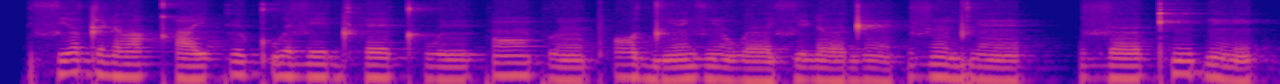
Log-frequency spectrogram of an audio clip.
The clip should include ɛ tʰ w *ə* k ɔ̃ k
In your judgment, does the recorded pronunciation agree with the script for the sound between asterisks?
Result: no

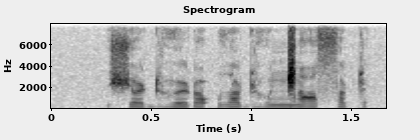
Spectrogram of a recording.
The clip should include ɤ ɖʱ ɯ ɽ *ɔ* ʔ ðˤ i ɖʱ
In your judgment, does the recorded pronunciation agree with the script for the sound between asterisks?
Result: no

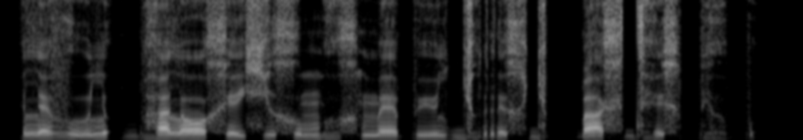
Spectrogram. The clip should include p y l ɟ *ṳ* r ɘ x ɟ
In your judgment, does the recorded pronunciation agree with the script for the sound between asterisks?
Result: yes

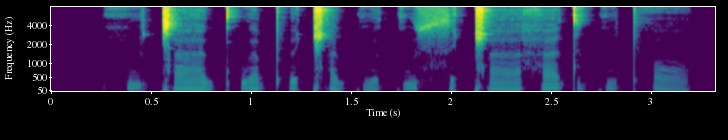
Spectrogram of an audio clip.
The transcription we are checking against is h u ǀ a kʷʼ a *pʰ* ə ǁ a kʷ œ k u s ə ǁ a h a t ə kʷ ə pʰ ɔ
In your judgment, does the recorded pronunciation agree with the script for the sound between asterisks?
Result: no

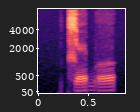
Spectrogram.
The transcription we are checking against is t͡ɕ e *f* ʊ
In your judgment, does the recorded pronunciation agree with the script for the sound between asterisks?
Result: no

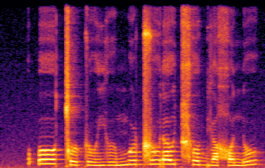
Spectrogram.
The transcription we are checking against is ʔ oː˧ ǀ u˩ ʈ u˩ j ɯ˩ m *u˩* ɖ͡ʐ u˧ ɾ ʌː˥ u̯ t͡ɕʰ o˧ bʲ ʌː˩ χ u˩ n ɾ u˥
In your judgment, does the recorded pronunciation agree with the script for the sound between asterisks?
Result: no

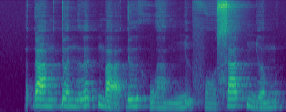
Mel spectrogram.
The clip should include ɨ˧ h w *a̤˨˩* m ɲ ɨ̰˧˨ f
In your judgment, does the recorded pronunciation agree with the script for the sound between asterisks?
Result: yes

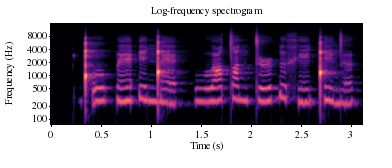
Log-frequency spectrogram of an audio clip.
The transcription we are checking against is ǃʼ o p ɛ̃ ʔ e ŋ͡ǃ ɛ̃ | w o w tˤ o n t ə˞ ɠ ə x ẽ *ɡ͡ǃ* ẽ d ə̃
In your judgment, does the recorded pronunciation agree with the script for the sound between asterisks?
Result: no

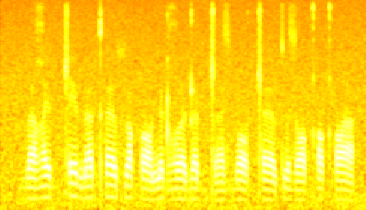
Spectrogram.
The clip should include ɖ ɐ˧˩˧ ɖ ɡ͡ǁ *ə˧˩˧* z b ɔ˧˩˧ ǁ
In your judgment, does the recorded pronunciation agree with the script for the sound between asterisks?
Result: no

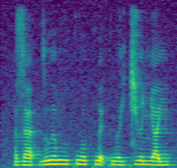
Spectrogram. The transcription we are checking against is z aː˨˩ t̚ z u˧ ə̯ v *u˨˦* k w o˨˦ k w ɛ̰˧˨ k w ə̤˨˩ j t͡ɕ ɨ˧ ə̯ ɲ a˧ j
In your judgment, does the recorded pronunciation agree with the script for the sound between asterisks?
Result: yes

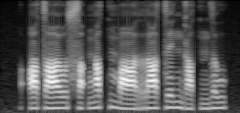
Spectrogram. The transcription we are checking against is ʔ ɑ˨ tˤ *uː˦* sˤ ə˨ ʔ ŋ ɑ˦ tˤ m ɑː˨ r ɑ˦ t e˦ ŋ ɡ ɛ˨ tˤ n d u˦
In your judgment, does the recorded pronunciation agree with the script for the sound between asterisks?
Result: no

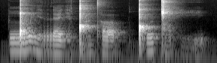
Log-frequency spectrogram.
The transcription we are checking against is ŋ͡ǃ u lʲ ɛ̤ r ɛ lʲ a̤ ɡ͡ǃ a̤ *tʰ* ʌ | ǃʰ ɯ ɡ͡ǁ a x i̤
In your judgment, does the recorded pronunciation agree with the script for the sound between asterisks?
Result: yes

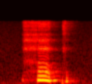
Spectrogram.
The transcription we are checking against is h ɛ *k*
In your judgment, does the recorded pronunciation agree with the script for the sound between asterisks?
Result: yes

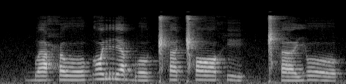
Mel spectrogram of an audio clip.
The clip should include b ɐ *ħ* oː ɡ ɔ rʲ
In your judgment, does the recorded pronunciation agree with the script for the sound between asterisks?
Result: yes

